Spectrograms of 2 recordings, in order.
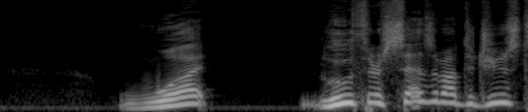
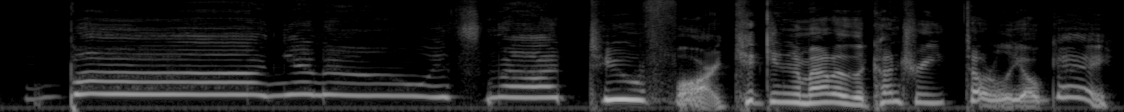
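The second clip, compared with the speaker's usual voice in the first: much higher, mock-breezy sarcasm; sarcastic; 14 semitones higher than usual. Lecturer mocking Luther's rule book, high sarcastic tone. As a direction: toss it off as if it's nothing, dripping irony.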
